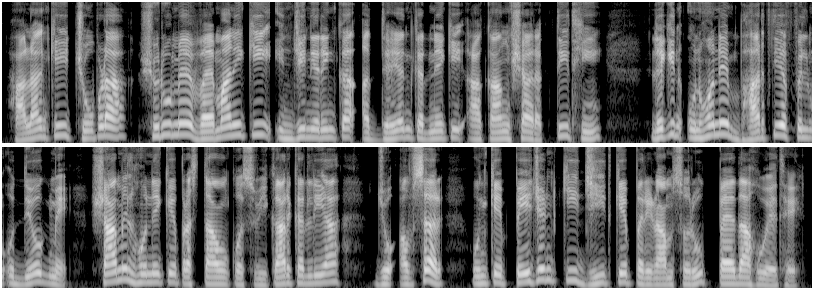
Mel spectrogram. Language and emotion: Hindi, neutral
